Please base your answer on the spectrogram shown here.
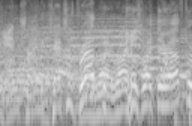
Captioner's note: cheers & boos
